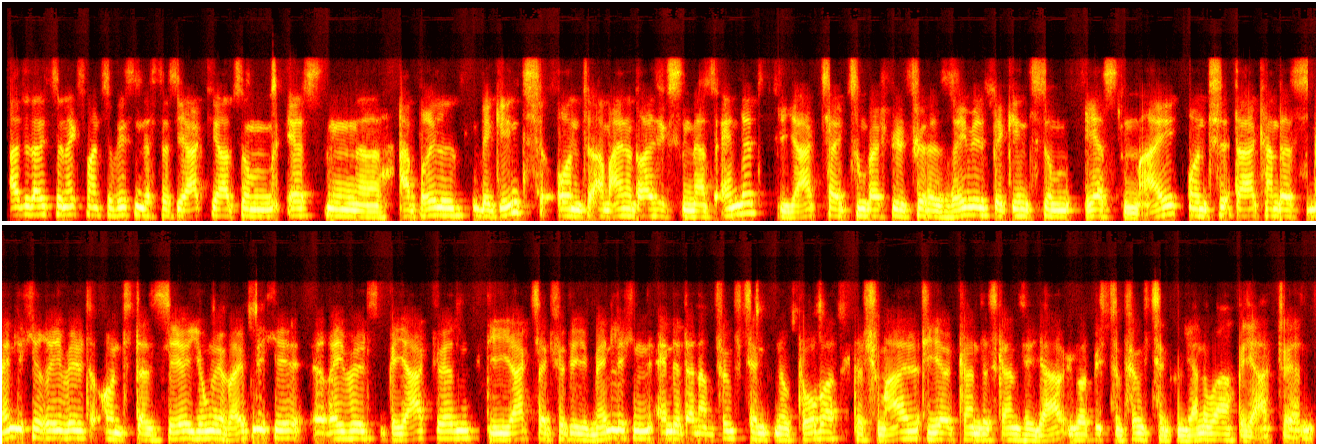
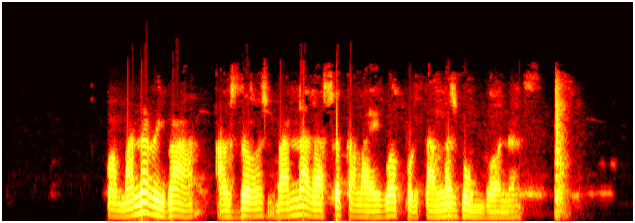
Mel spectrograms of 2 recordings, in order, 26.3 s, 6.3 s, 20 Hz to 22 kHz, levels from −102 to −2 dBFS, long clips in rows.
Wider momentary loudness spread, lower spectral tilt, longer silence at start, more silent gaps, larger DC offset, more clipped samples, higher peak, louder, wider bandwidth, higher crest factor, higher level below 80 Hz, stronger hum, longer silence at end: second, 5 LU vs 8 LU; about the same, -6 dB/octave vs -7 dB/octave; second, 0.1 s vs 1.05 s; neither; neither; neither; second, -6 dBFS vs 0 dBFS; about the same, -16 LUFS vs -17 LUFS; first, 8 kHz vs 6.8 kHz; second, 10 dB vs 18 dB; first, -46 dBFS vs -56 dBFS; neither; second, 0 s vs 0.65 s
